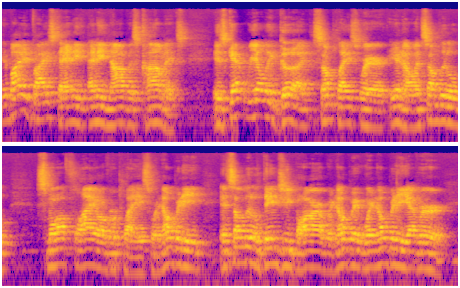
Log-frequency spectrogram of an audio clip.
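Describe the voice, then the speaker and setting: Over noticeable background noise, a man speaks with a New York accent. His pace is fairly slow, with a medium pitch and ordinary pitch variation. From New York City. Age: 60s. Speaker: stand-up comedian. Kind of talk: interview answer.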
